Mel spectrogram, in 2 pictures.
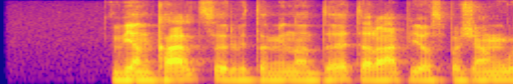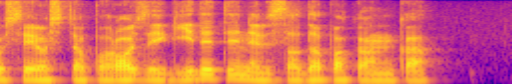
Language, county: Lithuanian, Šiauliai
